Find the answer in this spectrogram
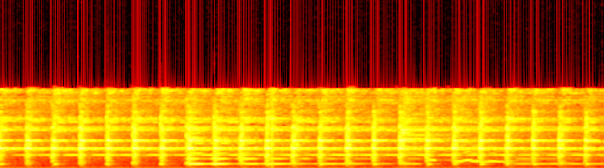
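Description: Instrumental Christmas music with no singing: sleigh bells shaken in a steady quick rhythm over held notes, with a short melody line partway through.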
